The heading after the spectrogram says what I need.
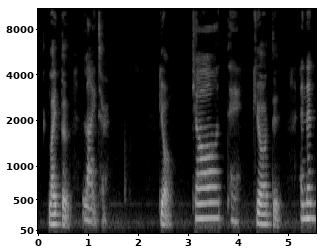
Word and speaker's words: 곁: 겨, Kyo with the Y. 곁, Kyo. 곁에, Kyote. 곁에, Gyo. 곁에. Okay, it's K but it's Gyo. It's not Kyo. It's not 겨, it's 겨. Gyo.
